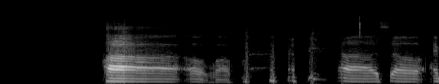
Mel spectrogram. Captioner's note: laughter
